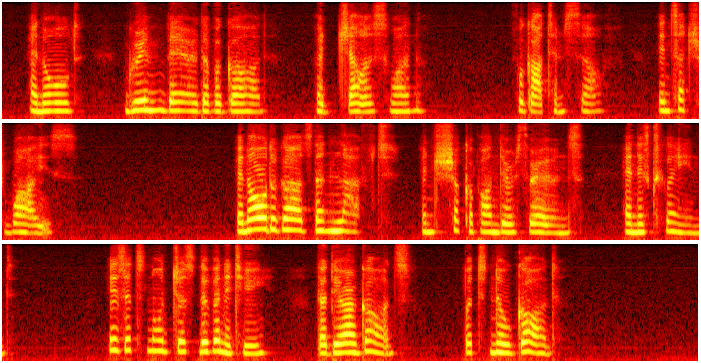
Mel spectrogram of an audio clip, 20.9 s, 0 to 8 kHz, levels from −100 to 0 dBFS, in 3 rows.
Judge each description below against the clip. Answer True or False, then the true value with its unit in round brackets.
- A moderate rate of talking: False (115 wpm)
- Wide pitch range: False (2.5 semitones)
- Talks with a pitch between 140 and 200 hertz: False (220 Hz)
